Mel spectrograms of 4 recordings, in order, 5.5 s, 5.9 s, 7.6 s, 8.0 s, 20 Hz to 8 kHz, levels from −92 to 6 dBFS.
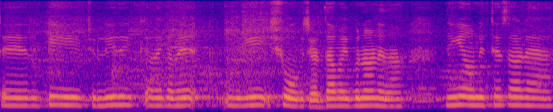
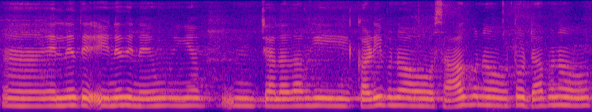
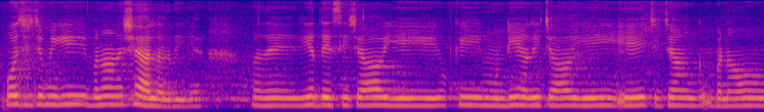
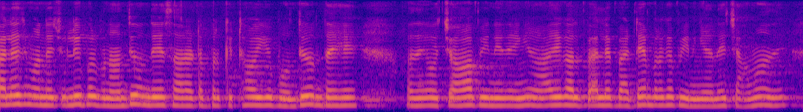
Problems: background sounds at intervals, echo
